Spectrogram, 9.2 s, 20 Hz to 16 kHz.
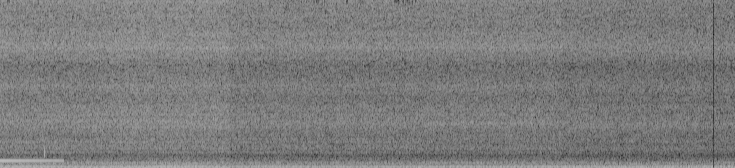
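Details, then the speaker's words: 2012 Buick Verano 2.4L at idle just after replacing intake and exhaust camshaft position actuator solenoids (code P0013); steady, even, smooth low hum with no knocks, misses or hunting. "Time to turn on the car, plug this back in, clear the codes, and see if it continues to run a lot smoother than it did."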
